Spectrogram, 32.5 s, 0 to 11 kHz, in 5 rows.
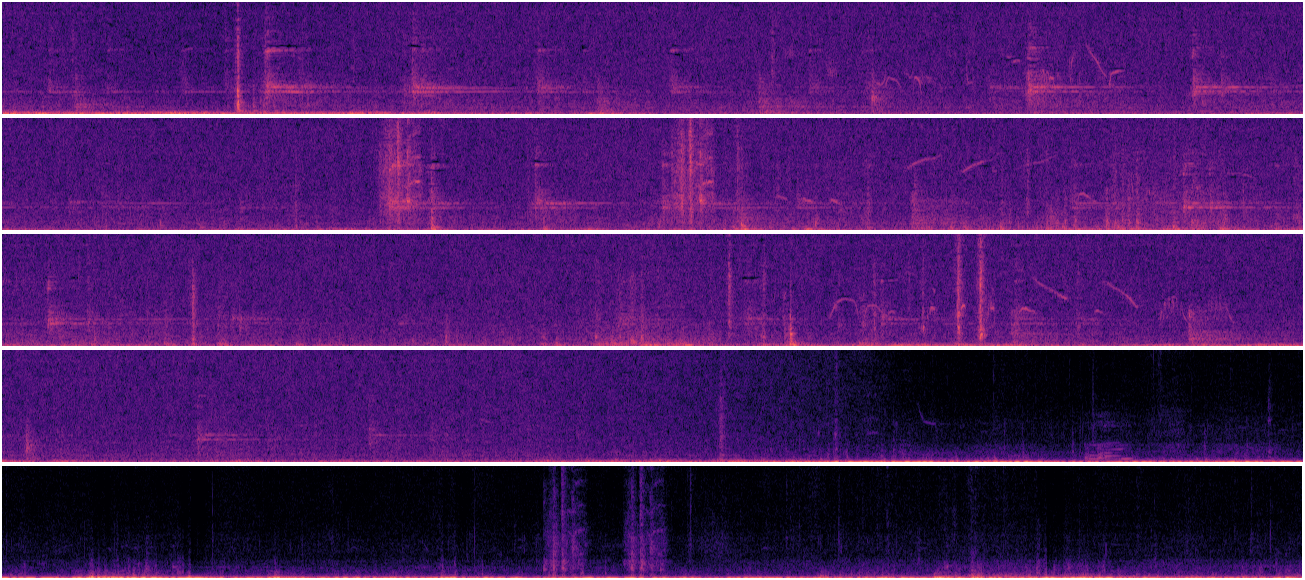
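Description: Outdoor ambience with repeated short high bird chirps and scattered soft clicks over a faint hiss. About 24 seconds in it changes to a louder low wind rumble on the microphone.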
